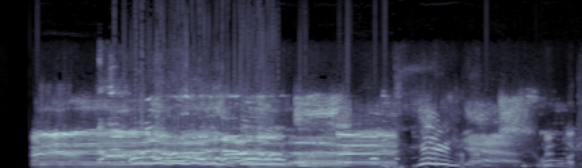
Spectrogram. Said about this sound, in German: wir kriegen die Leute, die dabei sind, mal kurz dazu, die Mikros auszuschalten und wuhu zu machen oder sowas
